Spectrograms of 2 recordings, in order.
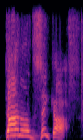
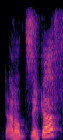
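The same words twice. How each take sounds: First: The voice falls at the end. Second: The voice rises at the end.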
